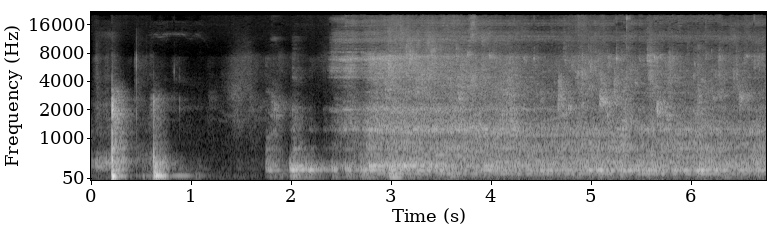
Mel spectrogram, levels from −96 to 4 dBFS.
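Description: Nothing in these sounds catches the ear as a technical problem, so there's nothing to point out here.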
